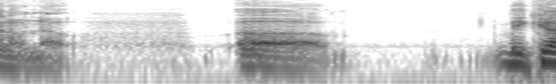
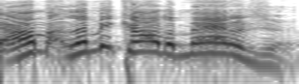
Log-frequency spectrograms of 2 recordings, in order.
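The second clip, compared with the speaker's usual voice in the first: panicked store clerk; 7 semitones higher than usual. Retold or imitated. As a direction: play a flustered cashier yelling for backup. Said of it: "What they say?".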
